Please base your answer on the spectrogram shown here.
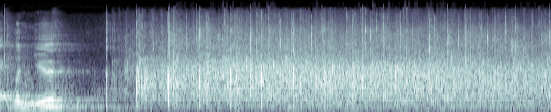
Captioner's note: audience applauding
